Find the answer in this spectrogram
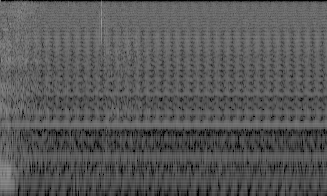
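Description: Steady electrical mains hum, a low even drone with a few faint higher tones, heard in a pause between spoken phrases.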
